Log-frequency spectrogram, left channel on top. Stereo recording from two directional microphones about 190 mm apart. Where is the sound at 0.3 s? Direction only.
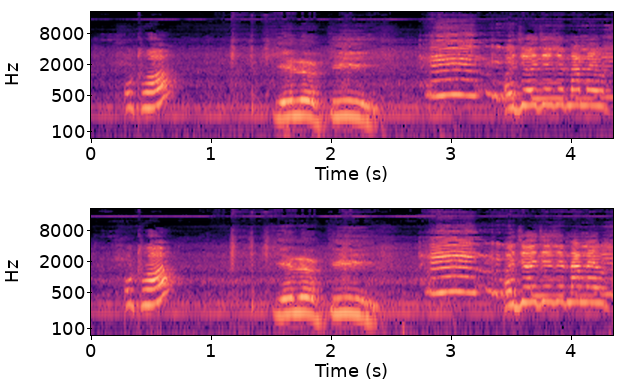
35° right (ahead or behind).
